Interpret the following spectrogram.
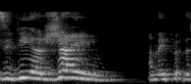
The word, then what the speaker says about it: viagem: But actually, we want it to sound like this. Viagem, viagem, okay? So just because a word ends in a nasal sound, it doesn't mean that we have to put the stress there, okay? That is a very, very common mistake.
